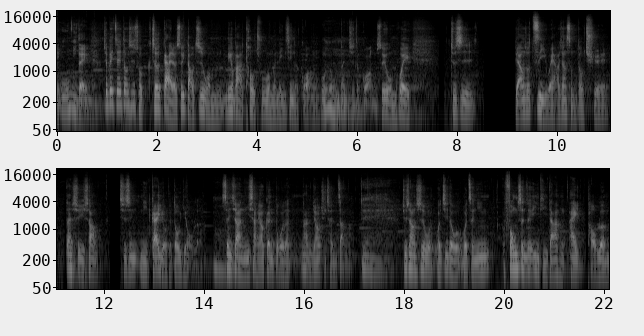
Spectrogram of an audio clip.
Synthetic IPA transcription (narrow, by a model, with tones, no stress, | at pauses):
t̪we˥˩ɪt͡swp̬e˥˧ʈ͡ʂjɛ˥t̪o˥ʊʂ̬ɻ̩˥˩swɔ˨˩ʈ͡ʂɤ˥ka˥˩ɪlə˩swɔ˧˥i˧˥t̪ɑ˨˩ʊʈ͡ʂɻ̩˥˩wɔ˨˩mə˦nme˧˥o˨˩ʊpa˥˩fɑ˨˩t̪ʰo˥˩ʊʈ͡ʂʰu˥wɔ˨˩mə˦nli˧˥ŋɕi˥˩ŋd̪ə˩kwɑ˦˥ŋxwɔ˥˩ʈ͡ʂɤ˧˩wɔ˨mə˦npə̰˨˩nʈ͡ʂɻ̩˧˥d̪ə˨kwɑ˦˥ŋswɔ˧˥i˨wɔ˨˩mə˨˦nxwe˥˧ɪ | t͡ɕjo˥˧ʊʂɻ̩˥˩ | pi˨˩fɑ˥˩ʂwɔ˥t͡sɹ̩˥˩i˨˩we˧˥ɪxɑ˨˩ɕjɑ˥˩ŋʂə˧˥nmə˦t̪o˥ʊt͡ɕʰɥɛ˥t̪a˥˩nʂɻ̩˧˥t͡ɕi˧˥ʂɑ˥˩ŋ | t͡ɕʰi˧˥ʂɻ̩˧˥ni˨˩ka˥ɪjo˨˩ʊd̪ə˦t̪o˥ʊjo˨˩ʊlə˦ʂə˥˧nɕ̬jɑ˥˩ŋni˧˥ɕjɑ˨˩ŋjɑ˥˧ʊkə˥˩ŋt̪wɔ˥d̪ə˨na˥˩ni˨˩t͡ɕo˥˧jɑ˥˧t͡ɕʰy˥˩ʈ͡ʂʰɤə˧˥ŋʈ͡ʂɑ̰˨˩ŋɐ˩ | t͡ɕjo˥˧ʊɕjɑ˥˧ŋʂɻ̩˥˩wɔ˨˩wʔɔ˨˩t͡ɕi˥˩d̪ə˩wɔ˨˩wɔ˨˩t͡sʰə˧˥ŋt͡ɕi˦˥ŋ | fɤ˥ŋʂ̬ə˥˧nʈ͡ʂɤ˥˩ɡə˧i˥˩t̪ʰi˧˥t̪a˥˧t͡ɕa˥xə˨˩na˥˩ɪt̪ʰɑ˨˩ʊlwə˥˩nma˨˩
